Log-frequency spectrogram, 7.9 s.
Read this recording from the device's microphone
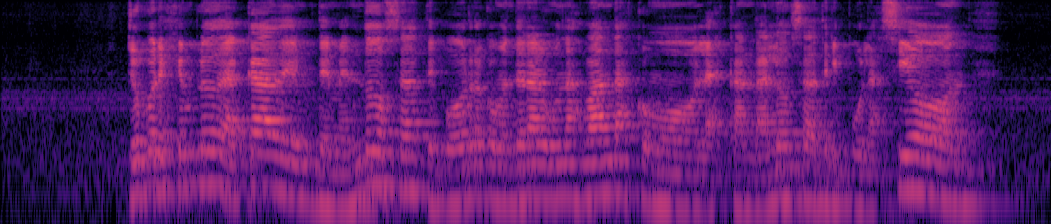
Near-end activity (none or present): present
